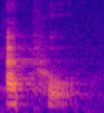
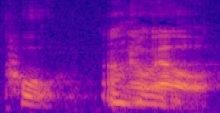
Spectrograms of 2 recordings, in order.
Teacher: most Chinese people don't use the final L, and they say apple.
